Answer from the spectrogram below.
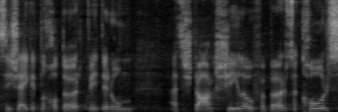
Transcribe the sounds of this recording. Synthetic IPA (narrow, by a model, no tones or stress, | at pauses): sɪʃɛɪɡənt̪ləχod̪̥œːrtʋɪdəɾʊm | ʔə̰sʃtɑɾχsʃiːləufəb̥œɾsəkχʊɾs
